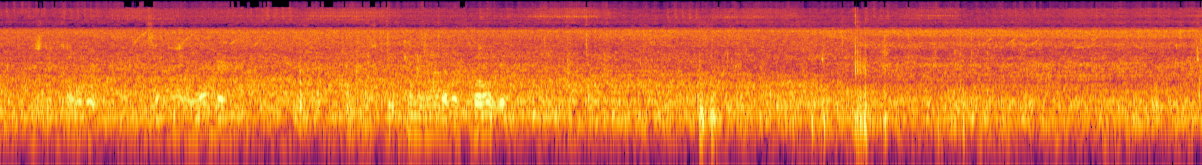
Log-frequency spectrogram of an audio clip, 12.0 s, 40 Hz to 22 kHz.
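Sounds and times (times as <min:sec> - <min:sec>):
river water rushing: 0:00.0 - 0:12.0
light knocks: 0:07.0 - 0:07.3.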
